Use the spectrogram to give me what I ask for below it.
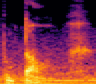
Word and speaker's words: Bruton: My last name is French too, but it's pronounced Bruton, so it's a little different.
